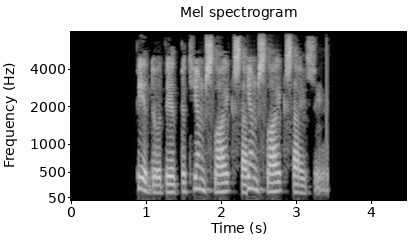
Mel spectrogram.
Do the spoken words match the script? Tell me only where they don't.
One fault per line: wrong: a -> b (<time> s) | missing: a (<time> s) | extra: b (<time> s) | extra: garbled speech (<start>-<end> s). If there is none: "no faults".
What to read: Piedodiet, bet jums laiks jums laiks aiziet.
no faults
